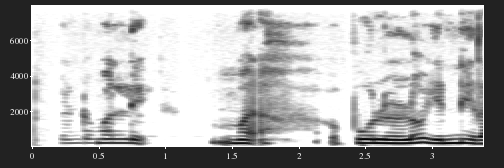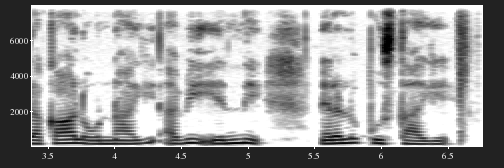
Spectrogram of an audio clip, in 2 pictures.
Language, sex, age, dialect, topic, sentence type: Telugu, female, 25-30, Southern, agriculture, question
